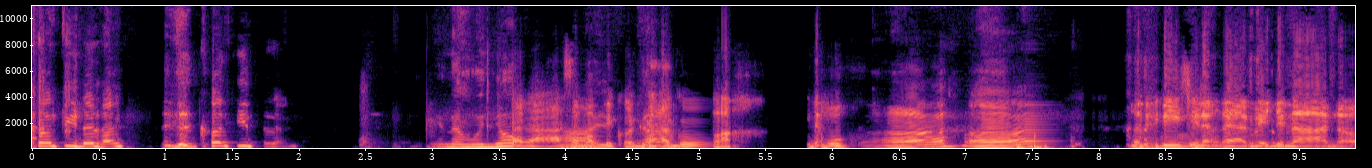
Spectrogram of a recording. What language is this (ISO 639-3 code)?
fil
